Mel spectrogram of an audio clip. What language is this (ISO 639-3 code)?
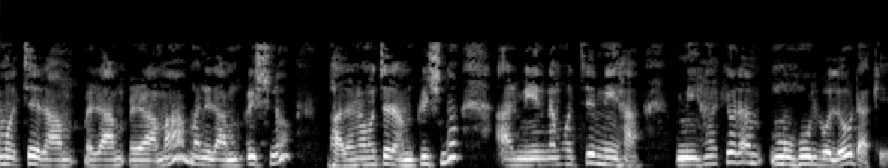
ben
